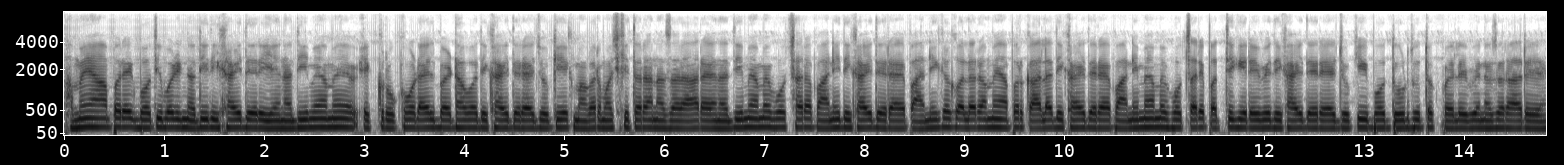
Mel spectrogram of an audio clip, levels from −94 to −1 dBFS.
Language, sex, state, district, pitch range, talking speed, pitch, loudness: Hindi, male, Uttar Pradesh, Jalaun, 135-145 Hz, 305 wpm, 140 Hz, -13 LUFS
